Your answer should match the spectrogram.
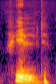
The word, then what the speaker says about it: field: তাহলে এখানে এই আই ই এর উচ্চারণ কী হচ্ছে? এখানে দেখো আই এর উচ্চারণ হচ্ছে হ্রস্ব এর মতো। ঠিক আছে, এফের জন্য ফ, আর আই এর জন্য এটা হচ্ছে হস্যি। হ্যাঁ, আর LD লয় ডয়, ফিল্ড।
